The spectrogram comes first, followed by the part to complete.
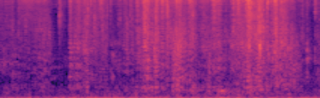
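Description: Black paper bag rustling and crackling, picking up about a second in, as a book is pulled out of it.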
